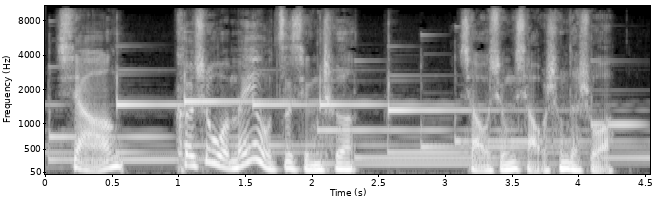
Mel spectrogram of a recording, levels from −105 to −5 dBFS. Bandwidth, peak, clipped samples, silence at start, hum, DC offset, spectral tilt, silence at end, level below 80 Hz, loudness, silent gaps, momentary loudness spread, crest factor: 10.5 kHz; 0 dBFS; under 0.1%; 0 s; none; under 0.1%; -5.5 dB/octave; 0 s; -34 dBFS; -13 LUFS; none; 7 LU; 12 dB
